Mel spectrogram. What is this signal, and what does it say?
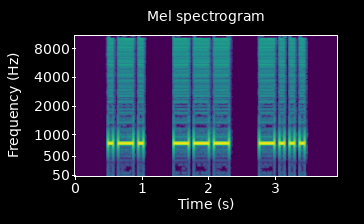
Morse code, heard as a keyed tone, about 16 wpm, 800 Hz. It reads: R O B
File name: Prefixes / By First Letter / Rs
